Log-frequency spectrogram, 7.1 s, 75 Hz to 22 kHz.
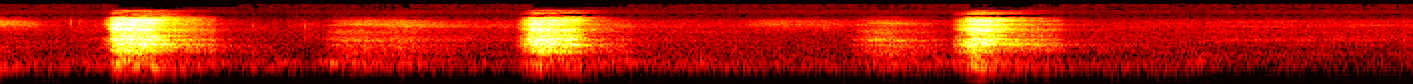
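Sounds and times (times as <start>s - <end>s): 
deep breaths nose in mouth out: 0.0s - 7.0s.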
